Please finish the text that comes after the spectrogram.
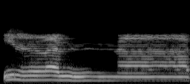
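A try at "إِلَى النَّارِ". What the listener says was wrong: Tidak boleh illa, tetapi ilannar. Ilannar.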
